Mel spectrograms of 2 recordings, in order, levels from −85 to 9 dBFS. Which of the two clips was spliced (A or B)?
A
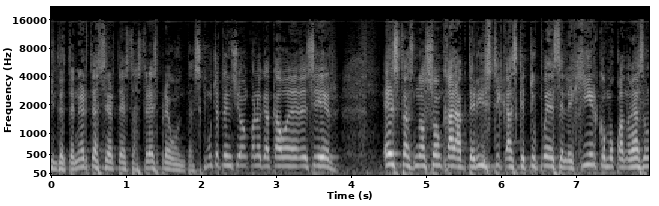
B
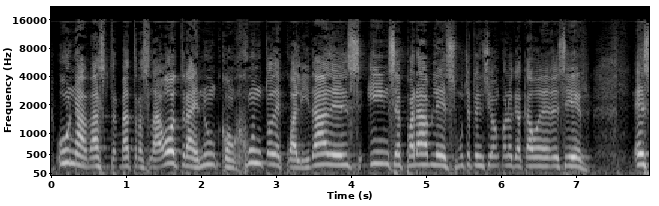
A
